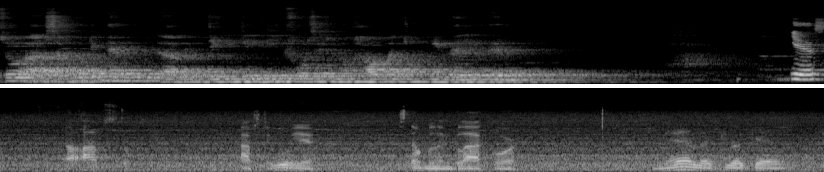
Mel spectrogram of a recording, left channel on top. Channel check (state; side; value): different; both; correlation 0.01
